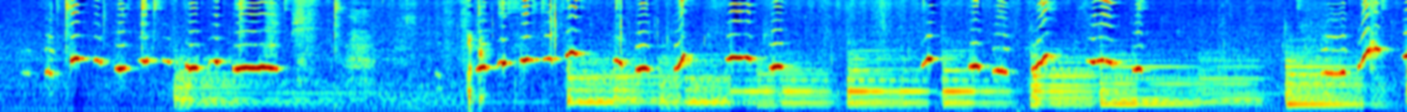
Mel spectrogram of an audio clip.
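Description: Cockatiel whistling a tune in short notes that glide up and down, over held chords played on a keyboard.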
